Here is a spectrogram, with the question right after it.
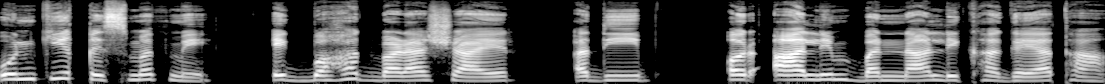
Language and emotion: Urdu, neutral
